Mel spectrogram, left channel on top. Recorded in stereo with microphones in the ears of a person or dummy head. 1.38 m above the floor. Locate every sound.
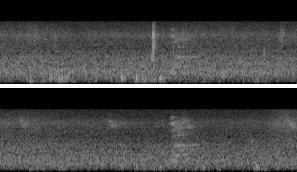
1.6 s whispering: 5° right (ahead or behind)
